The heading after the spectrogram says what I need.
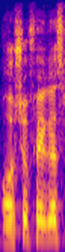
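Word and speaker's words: oesophagus: ईसोफेगस, जिसको हम ओसोफेगस भी बोलते हैं, प्रोनाउंसिएट करते हैं.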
